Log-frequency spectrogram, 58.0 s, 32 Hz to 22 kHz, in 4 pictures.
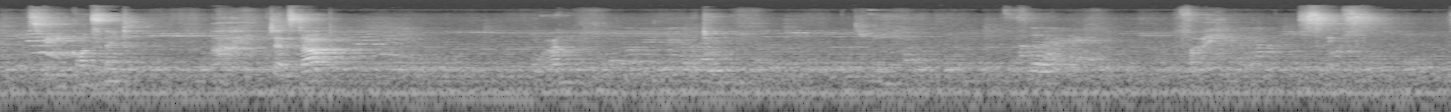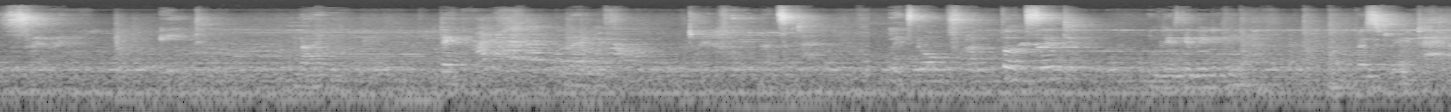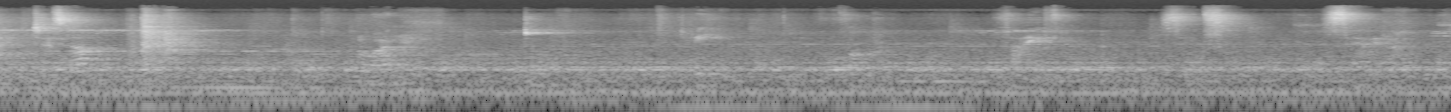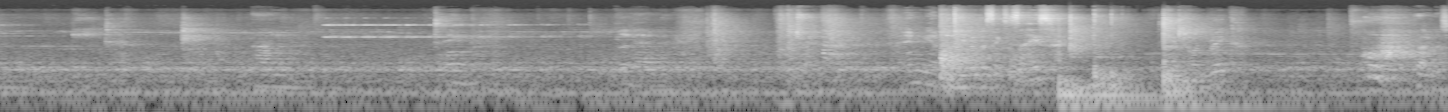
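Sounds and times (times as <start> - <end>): room hum: 0.0 - 58.0.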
